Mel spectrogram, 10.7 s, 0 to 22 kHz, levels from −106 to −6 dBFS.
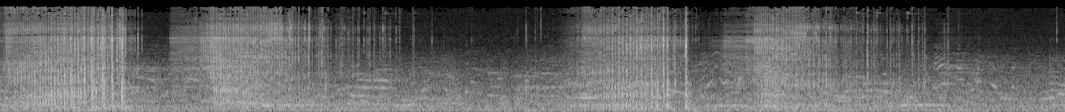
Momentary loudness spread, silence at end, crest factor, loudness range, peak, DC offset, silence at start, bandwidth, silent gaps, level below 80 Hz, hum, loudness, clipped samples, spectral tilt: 15 LU; 0 s; 30 dB; 7 LU; -6 dBFS; under 0.1%; 0 s; 17 kHz; none; -52 dBFS; none; -33 LUFS; under 0.1%; -3 dB/octave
